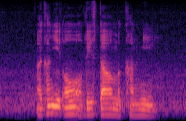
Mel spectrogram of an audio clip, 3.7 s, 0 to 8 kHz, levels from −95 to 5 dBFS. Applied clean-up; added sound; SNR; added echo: none; none; none; none.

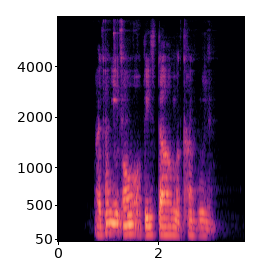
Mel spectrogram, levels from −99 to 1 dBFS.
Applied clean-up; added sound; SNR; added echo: neural mask model DeepFilterNet 3.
